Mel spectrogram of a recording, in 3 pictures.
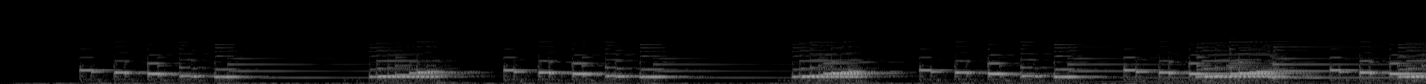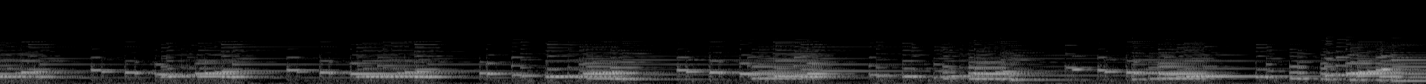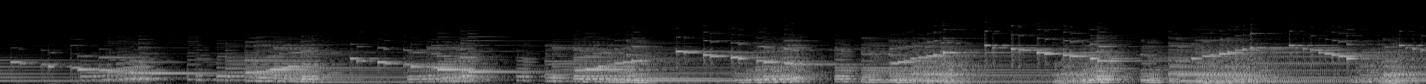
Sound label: piano cycle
